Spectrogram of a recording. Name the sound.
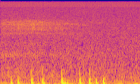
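dog snoring in the background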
